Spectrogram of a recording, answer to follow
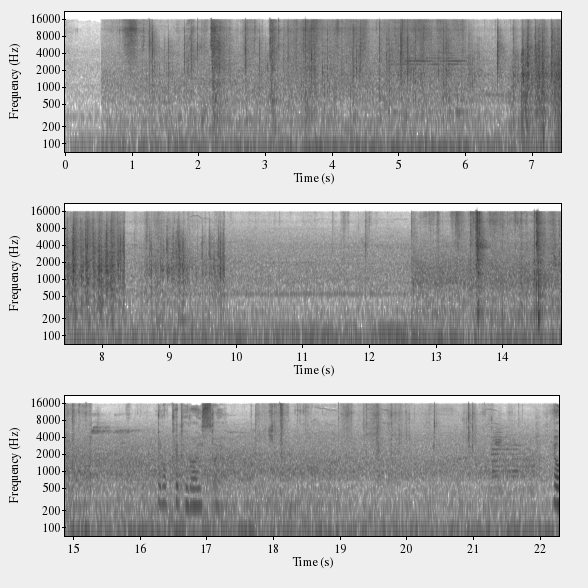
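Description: Potting soil being poured into a plastic planter box and spread by a gloved hand: a continuous crumbly rustle with many small clicks and knocks, two sharp ones standing out a little past the middle.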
